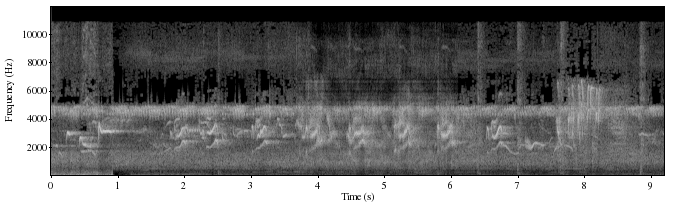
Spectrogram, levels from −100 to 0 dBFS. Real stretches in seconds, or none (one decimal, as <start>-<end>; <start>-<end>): 0.0-3.7; 6.1-9.2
